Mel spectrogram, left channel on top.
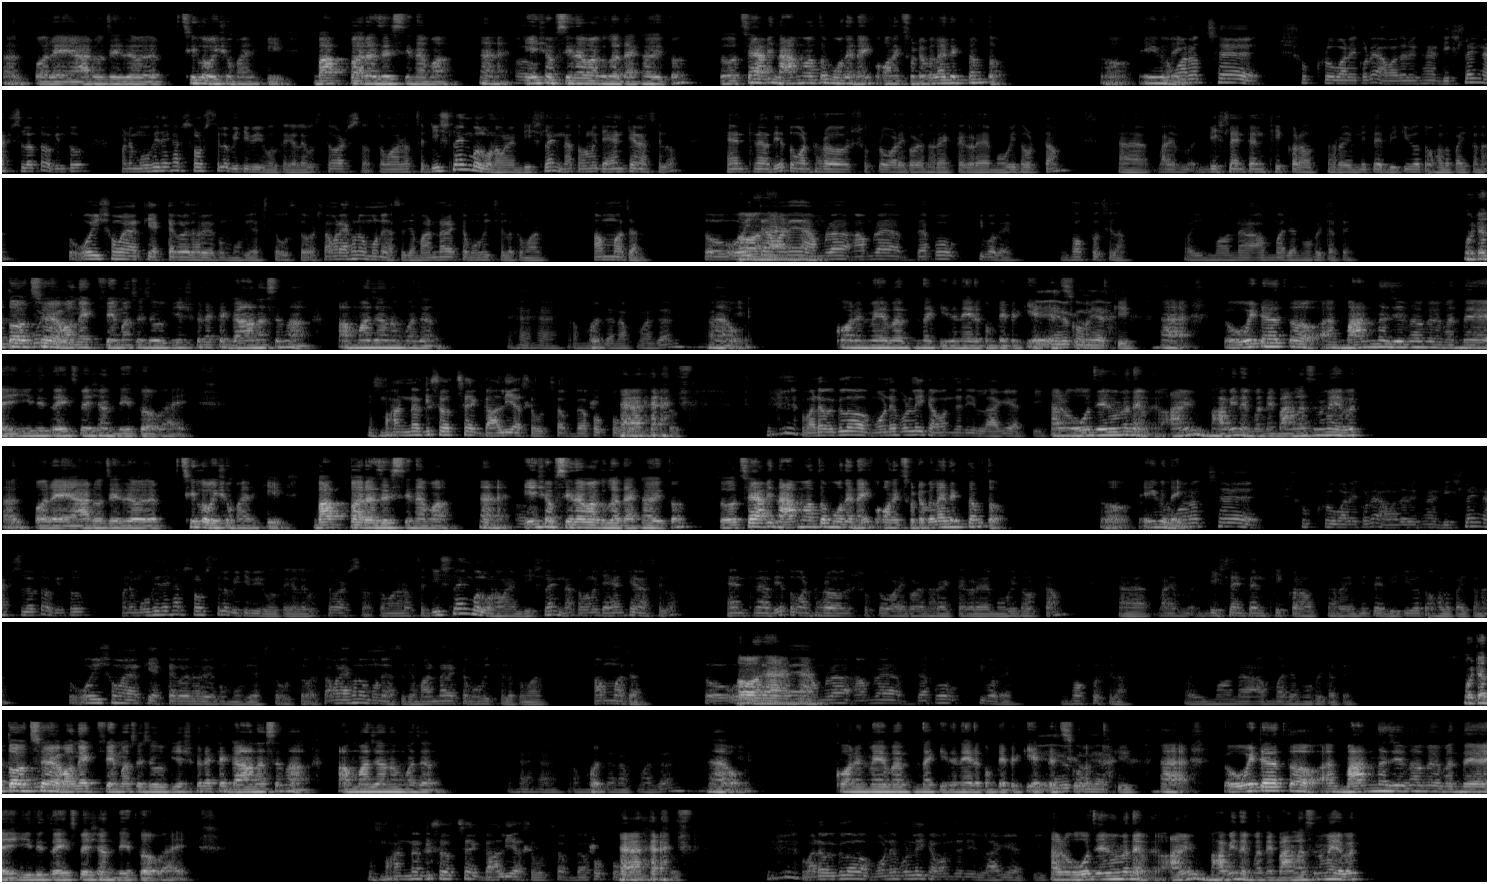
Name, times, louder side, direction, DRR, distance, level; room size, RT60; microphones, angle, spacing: voice 1, 0.0-4.5 4.8-6.9 7.2-10.0 11.0-11.8 37.0-37.8 44.3-48.9 50.4-50.6 51.6-52.0 52.9-55.7 56.1-61.6 65.6-66.3 69.9-72.9, right 3 dB, 55° right, 0.8 m, -30 dB
voice 2, 11.6-21.6 22.1-29.8 30.4-35.1 35.6-36.1 36.7-39.8 40.3-40.9 41.5-43.2 44.6-45.3 49.6-52.0 54.8-55.9 63.1-66.2 67.0-69.8 70.7-70.8, left 4 dB, 35° left, 0.4 m, -40 dB
2.1 x 2.0 x 2.9 m
head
